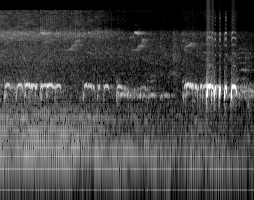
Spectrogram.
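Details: Local zebra dove singing a string of rolling, trilled cooing phrases, softer at first, ending in a loud burst of rapid staccato pulses; faint low hum behind.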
